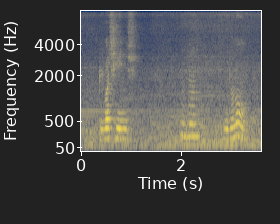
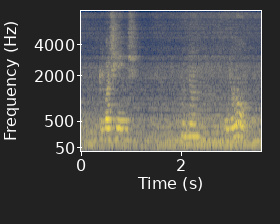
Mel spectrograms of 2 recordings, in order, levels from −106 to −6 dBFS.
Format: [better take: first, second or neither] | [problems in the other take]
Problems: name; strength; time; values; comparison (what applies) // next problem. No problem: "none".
first | room echo; dies away in 0.2 s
